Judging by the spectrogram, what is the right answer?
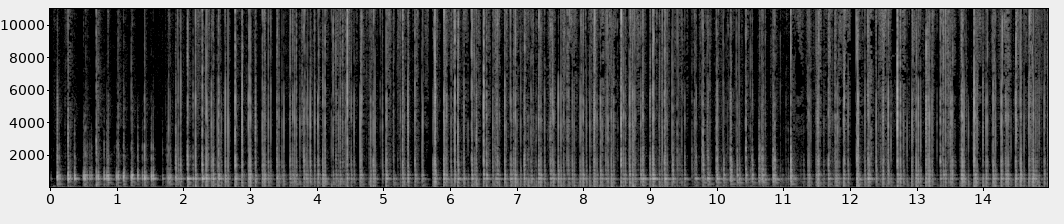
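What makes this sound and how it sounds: Long red-painted nails tap fast on a large, whole, uncut watermelon with a green striped rind. The result is a dense, steady stream of crisp, dry clicks that stop almost instantly, bright and sharp with a clicking tone near 3.7 kHz and a faint hollow hum underneath. The tapping keeps an even, rattling pace for the whole clip.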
